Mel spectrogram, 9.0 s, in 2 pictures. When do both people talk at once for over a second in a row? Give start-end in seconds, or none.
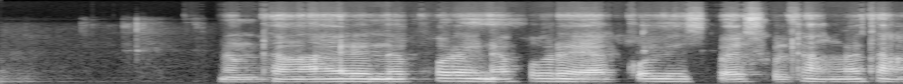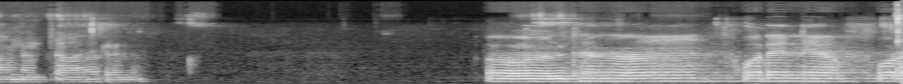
none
